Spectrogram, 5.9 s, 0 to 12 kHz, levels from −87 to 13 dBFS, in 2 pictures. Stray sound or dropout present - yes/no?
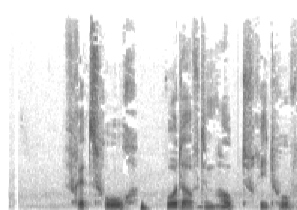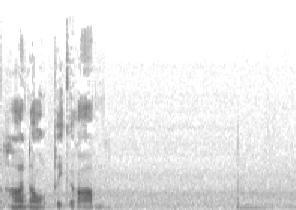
no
